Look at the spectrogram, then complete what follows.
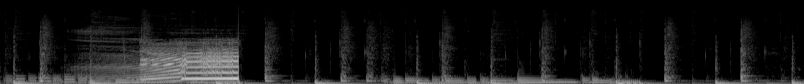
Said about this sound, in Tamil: பசு, கவ்.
